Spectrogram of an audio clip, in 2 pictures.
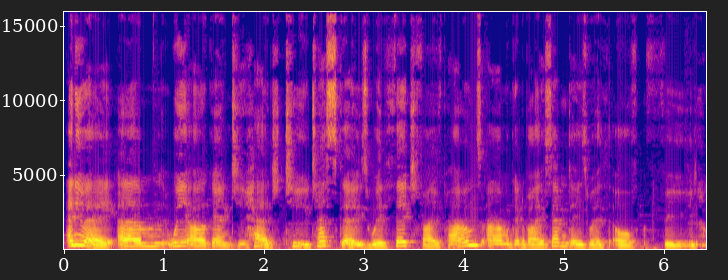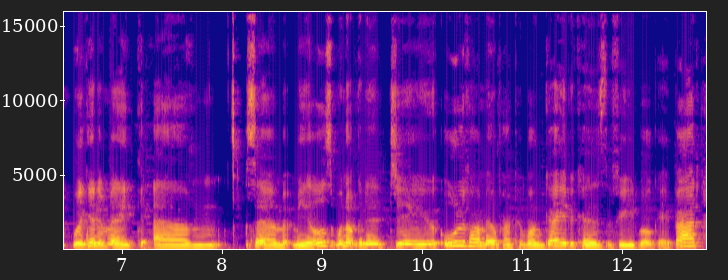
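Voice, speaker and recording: A young woman, hoarse from a sore throat and stuffed up, chatting casually to camera as a vlogger with plenty of ums and rambling asides. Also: medium pitch, animated, moderate pace, hardly any pauses, warm tone, poor audio. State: croaky sore throat, congested.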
